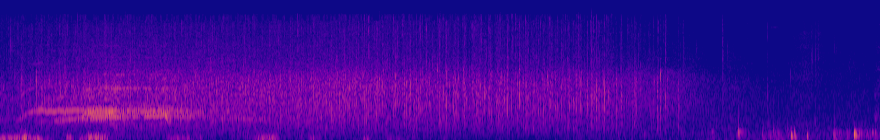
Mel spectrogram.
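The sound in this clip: Warm audience applause for a performer at the second preliminary round of a stage contest in northern Germany. Loud, dense clapping gradually thins and fades out, leaving a few scattered thumps at the end.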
